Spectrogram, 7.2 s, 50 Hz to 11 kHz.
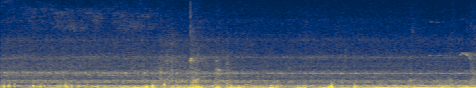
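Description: Class 158 diesel multiple unit pulling away under power, its diesel engines giving a steady low drone that grows louder about two seconds in, with a few faint clicks.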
